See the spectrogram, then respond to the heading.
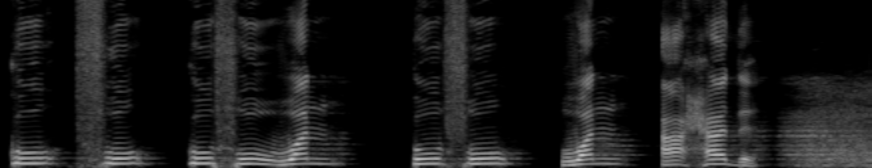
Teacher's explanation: پیش ہے دونوں کے پیش یہ صحیح سے ادا کریں گے ہونٹوں کو گول بھی کریں گے اور بغیر کھینچے بغیر جھٹکا دیے معروف ادا کریں گے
